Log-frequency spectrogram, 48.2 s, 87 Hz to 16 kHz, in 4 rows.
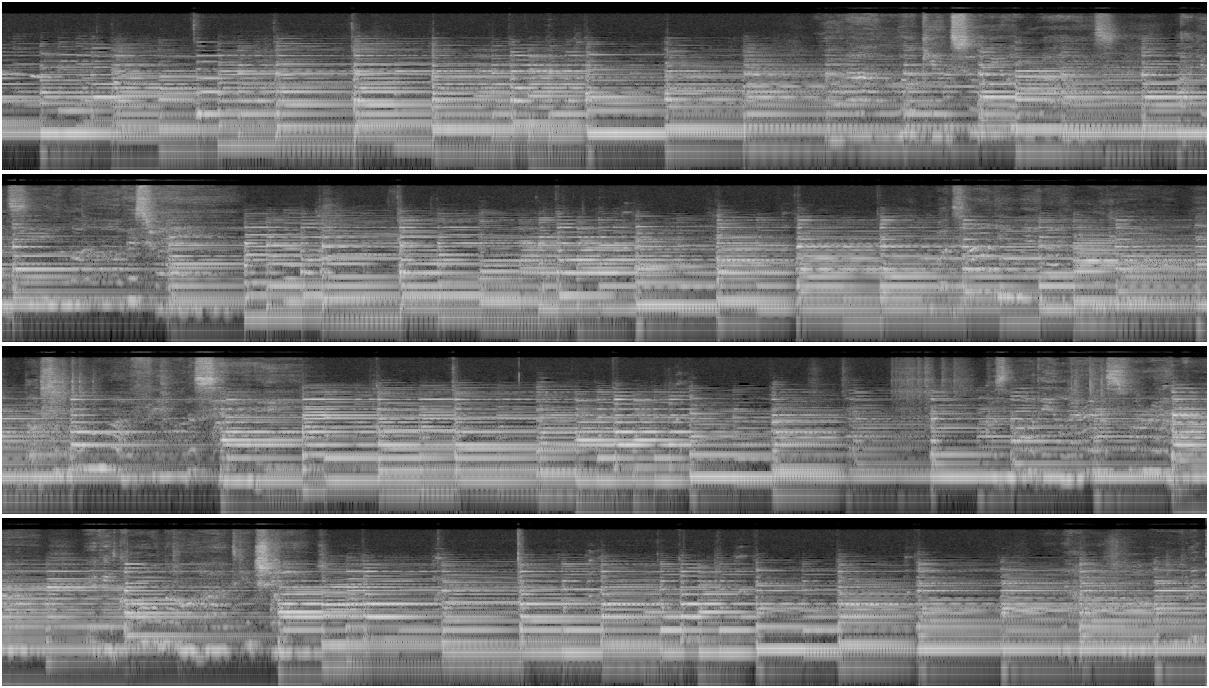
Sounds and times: Music: 0:00.0 - 0:48.2.

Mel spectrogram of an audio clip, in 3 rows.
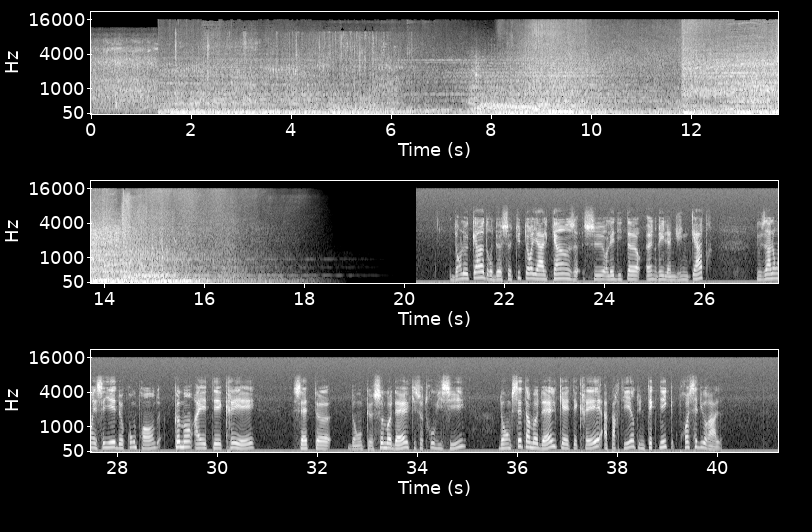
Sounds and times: Speech: 0:20.9 - 0:26.2, 0:27.0 - 0:30.8, 0:31.5 - 0:35.0, 0:35.6 - 0:40.2.

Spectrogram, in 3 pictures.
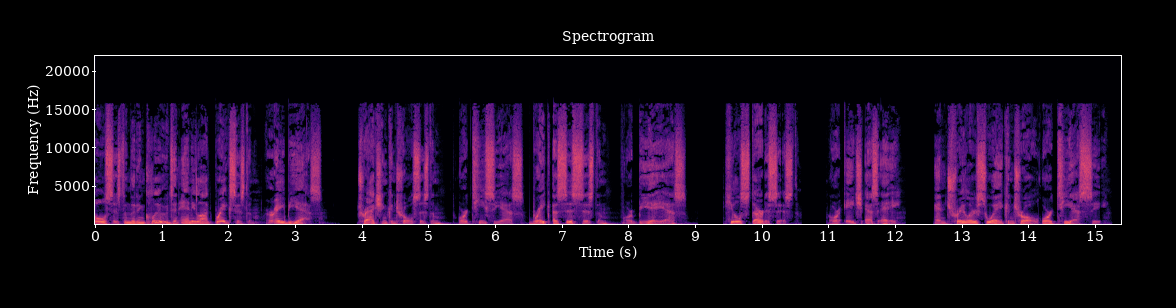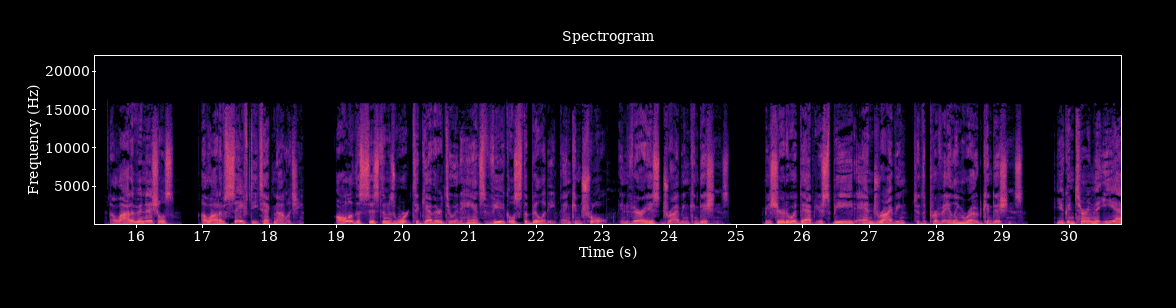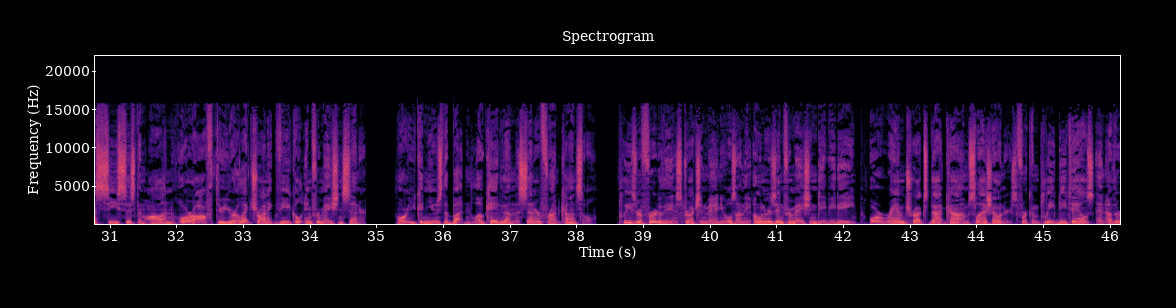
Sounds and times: Speech: 0:00.0 - 0:46.1.

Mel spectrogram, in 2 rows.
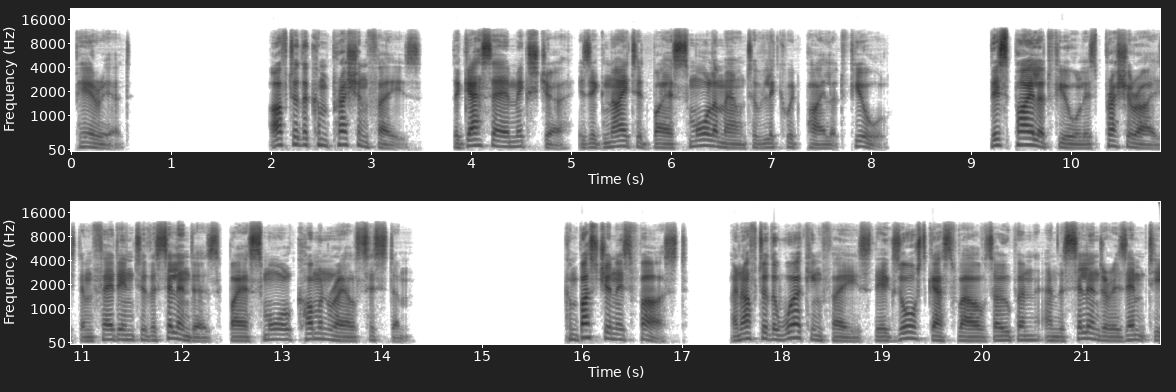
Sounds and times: Speech: 0:00.0 - 0:00.6, 0:02.0 - 0:08.2, 0:09.2 - 0:14.4, 0:15.8 - 0:21.7.

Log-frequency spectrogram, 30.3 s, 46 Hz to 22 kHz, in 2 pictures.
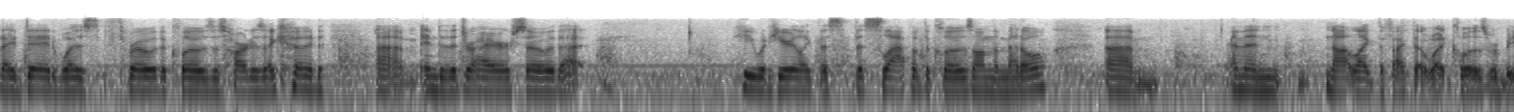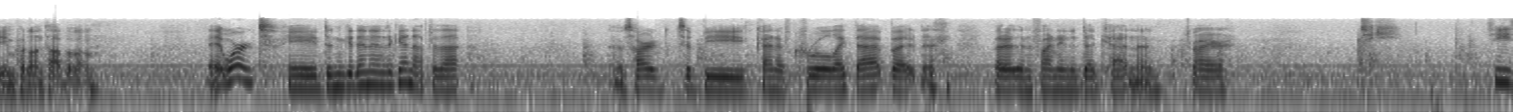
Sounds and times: Speech: 0:00.0 - 0:05.9, 0:07.4 - 0:11.6, 0:12.2 - 0:16.2, 0:17.2 - 0:19.9, 0:21.2 - 0:27.5, 0:28.7 - 0:29.2, 0:30.0 - 0:30.2.

